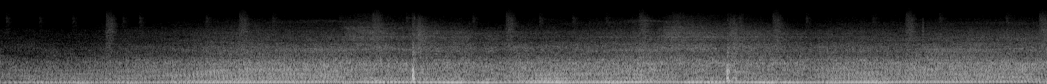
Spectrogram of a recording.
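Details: 2008 Subaru Legacy GT with Cobb downpipe, SPT catback and newly installed GFB hybrid blow-off valve, driving at about 3,500 rpm then lifting off: road drone with sharp exhaust cracks on throttle close; overrun popping, owner suspects BOV making it run rich.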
